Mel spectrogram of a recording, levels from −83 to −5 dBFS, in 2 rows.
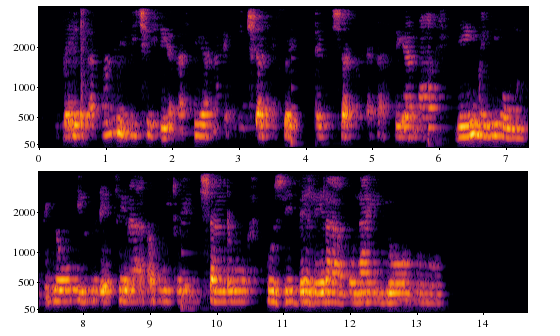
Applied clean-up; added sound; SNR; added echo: neural mask model DeepFilterNet 3.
